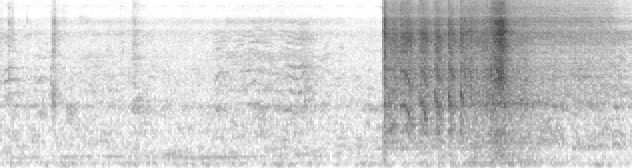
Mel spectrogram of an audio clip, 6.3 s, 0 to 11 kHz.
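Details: Toyota Caldina with 1AZ engine, crank-no-start for five months, after replacing a blown 20A EFI fuse: quiet stretch, then a short burst of cranking pulses and the engine catches and settles into a steady run; normal start.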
